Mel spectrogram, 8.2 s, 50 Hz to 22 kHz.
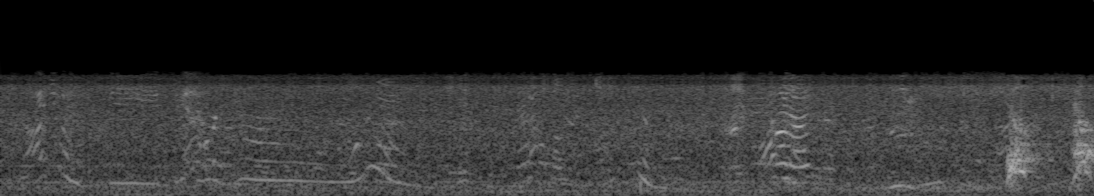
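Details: At obedience practice on 23 June 2012, Pixel the dog makes thin, wavering whines and yips that rise and fall, then two louder barks close together at the end, with talking and background hiss throughout.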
